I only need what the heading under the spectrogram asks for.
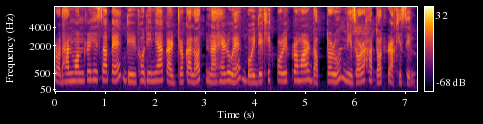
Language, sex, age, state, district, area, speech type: Assamese, female, 18-30, Assam, Dibrugarh, rural, read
